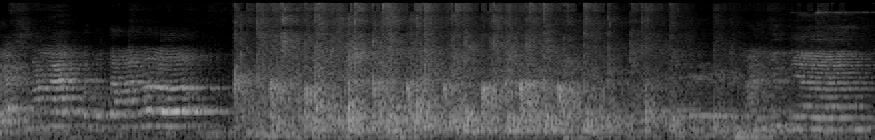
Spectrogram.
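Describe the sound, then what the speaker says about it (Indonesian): A classroom of students breaks into loud, dense group clapping lasting several seconds, with a teacher's voice heard just before and after. "Biar semangat, tepuk tangan dulu."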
